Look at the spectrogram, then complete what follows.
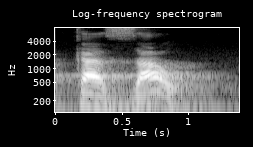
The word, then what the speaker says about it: casa: Casa. Essa palavra sem acento é paroxítona.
